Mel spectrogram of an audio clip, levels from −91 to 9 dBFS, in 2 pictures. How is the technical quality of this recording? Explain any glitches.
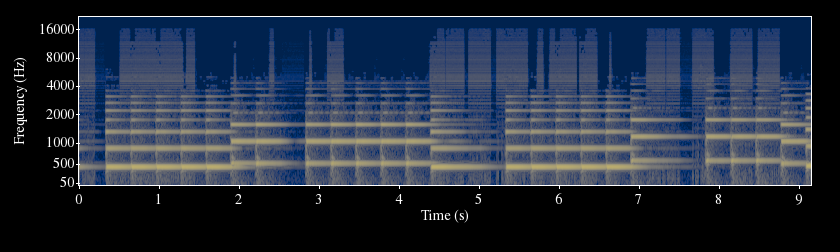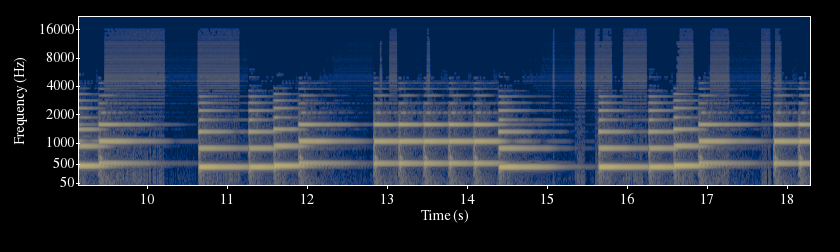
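The recording has two technical problems: a computer-activity buzz under the whole clip, and a brief burst of DAB burbling near the end.

Computer activity noise runs throughout. Load changes in the computer's processor, graphics or mouse circuitry shift the ground shared with the audio path. The result is a buzzy, chirping pulse train at around 200 Hz, roughly 30 dB below the signal. It follows the machine's activity rather than the audio.

DAB burbling occurs at 17.25 s. Weak reception lets bit errors, at an error rate of a small fraction of a percent, slip past error correction into the MP2 data. Corrupted sub-band samples add short noise blips and corrupted scale factors make sub-bands jump in level, which points to a couple of damaged frames and produces a short, watery blip.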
